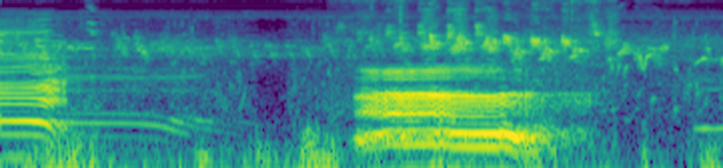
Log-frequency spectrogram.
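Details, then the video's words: Grazing cows in a wide rice field in the countryside: a moo trailing off at the start, then a strong, level, nasal moo of about one and a half seconds, with soft grass rustling and a faint bird chirp behind. "the sound of cows"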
